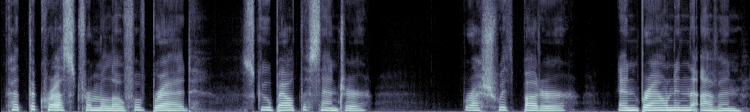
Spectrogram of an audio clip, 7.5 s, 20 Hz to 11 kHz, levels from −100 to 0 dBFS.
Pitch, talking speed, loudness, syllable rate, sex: 220 Hz, 160 wpm, -16 LUFS, 4.1 syllables/s, female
